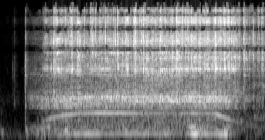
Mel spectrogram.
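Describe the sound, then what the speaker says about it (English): A small handheld vacuum cleaner motor whirs steadily at a high pitch after a sharp click, rising as it starts and falling away as it winds down after about three seconds. "it's a little vacuum cleaner, and it'll pick up stuff like this"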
